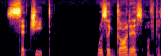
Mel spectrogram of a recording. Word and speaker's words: Satet: Now Sateet or more accurately pronounced Sich was a goddess of the south.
